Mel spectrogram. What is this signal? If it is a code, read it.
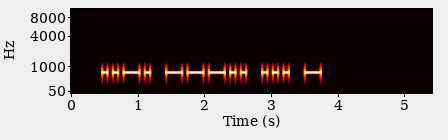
Morse code, heard as a keyed tone, about 15 wpm, 700 Hz. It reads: F8ST
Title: DXCC-100 Call Signs - 4 Characters - Repeated 3x - 15wpm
